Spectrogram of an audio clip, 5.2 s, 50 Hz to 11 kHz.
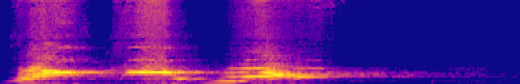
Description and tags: Flute Play C - 14
Recording of a Flute improvising with the note C
Acoustic, Instruments, Flute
